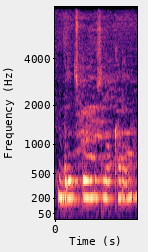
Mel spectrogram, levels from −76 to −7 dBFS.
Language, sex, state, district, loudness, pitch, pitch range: Hindi, female, Bihar, Sitamarhi, -15 LUFS, 205 Hz, 200-210 Hz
